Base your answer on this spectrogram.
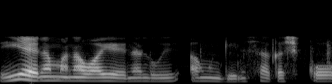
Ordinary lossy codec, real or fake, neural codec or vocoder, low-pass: none; real; none; 3.6 kHz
